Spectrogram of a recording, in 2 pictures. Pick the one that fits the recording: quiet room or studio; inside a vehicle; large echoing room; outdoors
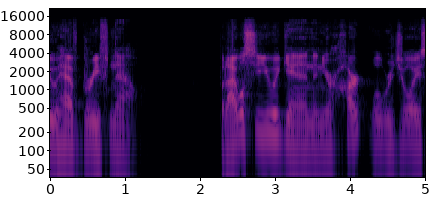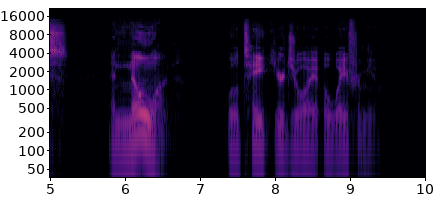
large echoing room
